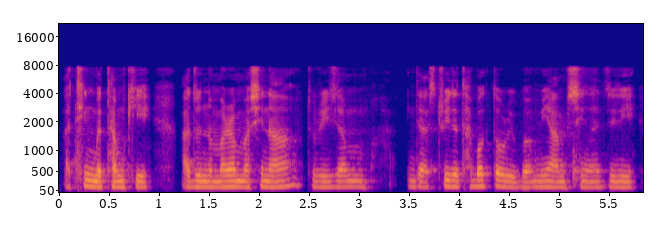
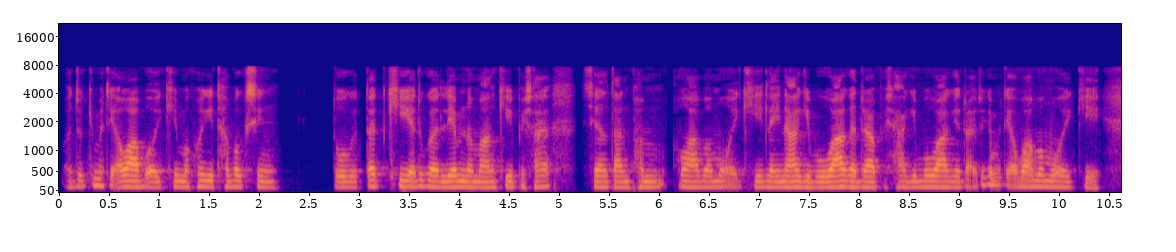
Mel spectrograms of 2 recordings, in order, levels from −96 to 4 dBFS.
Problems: none marked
